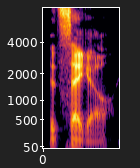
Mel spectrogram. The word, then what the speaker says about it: Seg-El: I saw a bunch of interviews with the correct pronunciation. It's Seg-El.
